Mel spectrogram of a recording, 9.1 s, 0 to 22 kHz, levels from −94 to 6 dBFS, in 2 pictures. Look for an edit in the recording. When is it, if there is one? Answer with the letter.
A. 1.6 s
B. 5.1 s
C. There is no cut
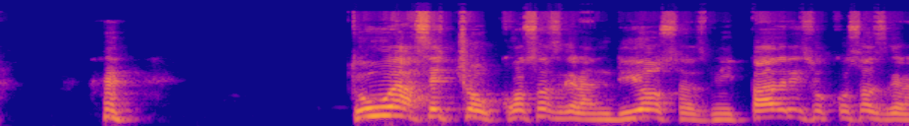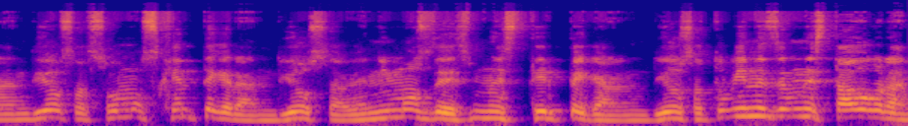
A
